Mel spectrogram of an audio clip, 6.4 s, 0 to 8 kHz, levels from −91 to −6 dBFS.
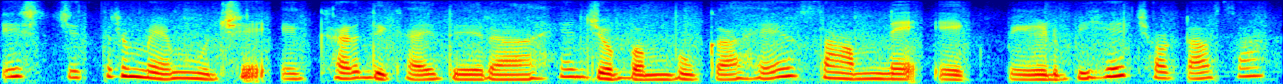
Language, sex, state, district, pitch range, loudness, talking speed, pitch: Hindi, female, Arunachal Pradesh, Lower Dibang Valley, 170-235 Hz, -17 LUFS, 195 wpm, 195 Hz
